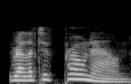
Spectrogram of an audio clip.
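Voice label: "relative pronoun", American English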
